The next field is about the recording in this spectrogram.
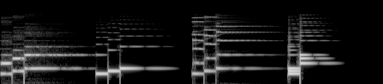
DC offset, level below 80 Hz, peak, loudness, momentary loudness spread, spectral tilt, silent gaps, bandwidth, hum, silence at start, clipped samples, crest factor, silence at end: under 0.1%; -54 dBFS; 0 dBFS; -17 LUFS; 20 LU; -1 dB/octave; 1.82-1.91 s; 11 kHz; none; 0 s; under 0.1%; 18 dB; 0.45 s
